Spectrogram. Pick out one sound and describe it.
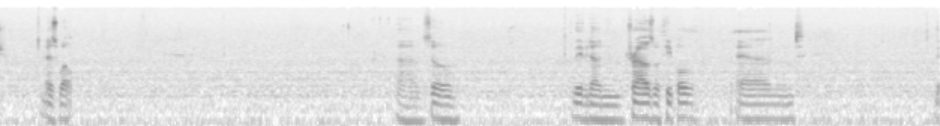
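A needle and thread pull softly through fabric.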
